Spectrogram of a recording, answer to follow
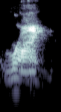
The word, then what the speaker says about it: Ryne: Also, why the fuck is his name Ryan? Because it's spelled Ryne, which is a great call.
